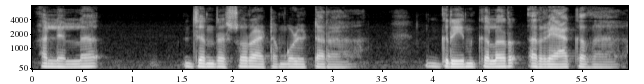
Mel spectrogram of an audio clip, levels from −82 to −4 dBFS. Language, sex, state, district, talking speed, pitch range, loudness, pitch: Kannada, male, Karnataka, Bidar, 90 wpm, 125-140 Hz, -17 LUFS, 135 Hz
